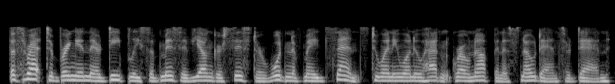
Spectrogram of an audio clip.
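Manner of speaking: usual speaking voice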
